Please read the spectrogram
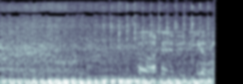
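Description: Low, steady engine and road rumble of a moving goods vehicle, heard from inside its tarpaulin-covered cargo bed, with voices and laughter over it.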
